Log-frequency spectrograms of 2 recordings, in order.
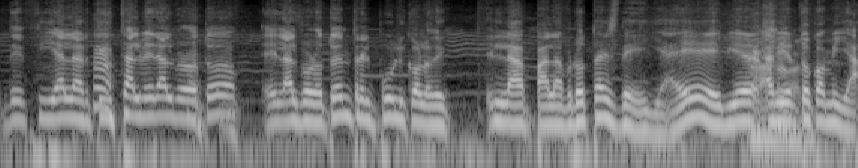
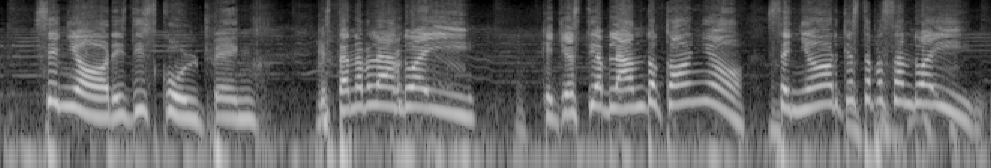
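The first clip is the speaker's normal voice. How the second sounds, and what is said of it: Put-on Italian accent. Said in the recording (Spanish): “intento poner también el acento italiano”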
